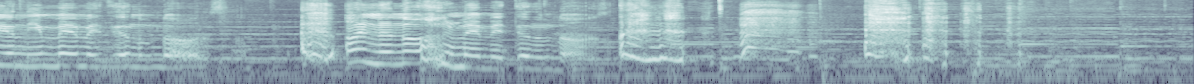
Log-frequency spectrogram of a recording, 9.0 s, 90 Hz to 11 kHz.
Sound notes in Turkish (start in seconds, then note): 4.5 Ağlıyor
